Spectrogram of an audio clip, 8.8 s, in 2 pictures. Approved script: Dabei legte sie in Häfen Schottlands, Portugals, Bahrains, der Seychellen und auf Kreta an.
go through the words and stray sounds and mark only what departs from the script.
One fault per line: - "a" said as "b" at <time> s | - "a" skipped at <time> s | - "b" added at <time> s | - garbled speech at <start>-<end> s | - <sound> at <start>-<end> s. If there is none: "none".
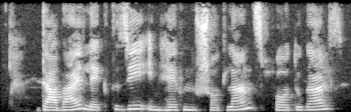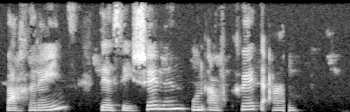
- dropout at 7.9-8.0 s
